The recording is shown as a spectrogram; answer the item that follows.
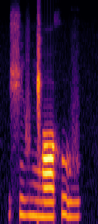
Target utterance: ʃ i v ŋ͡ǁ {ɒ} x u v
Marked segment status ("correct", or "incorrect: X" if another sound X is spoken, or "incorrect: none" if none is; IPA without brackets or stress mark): correct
